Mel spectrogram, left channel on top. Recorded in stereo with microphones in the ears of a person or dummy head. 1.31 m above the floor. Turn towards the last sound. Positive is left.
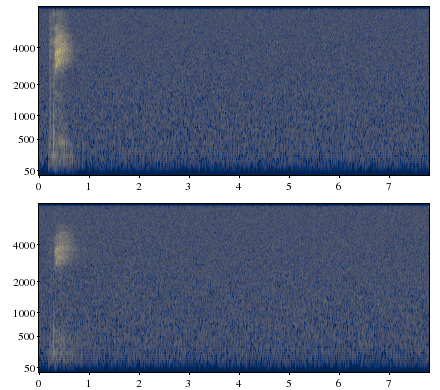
turn(degrees=50)  # may be behind; listen again after turning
